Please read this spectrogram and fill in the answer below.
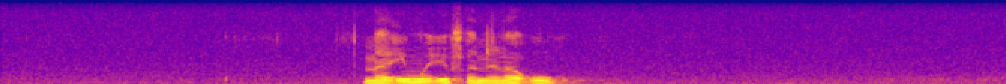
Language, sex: Venda, female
